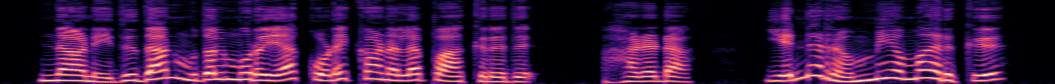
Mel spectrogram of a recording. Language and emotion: Tamil, happy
